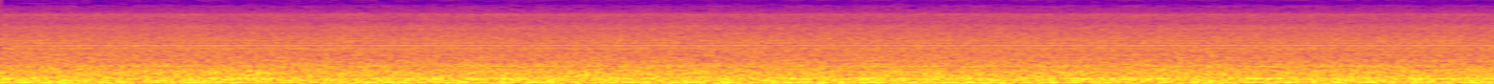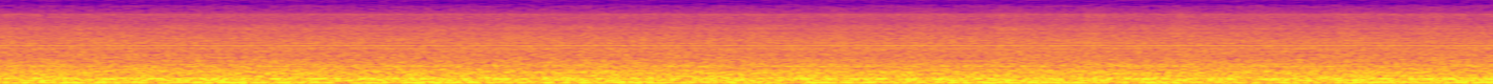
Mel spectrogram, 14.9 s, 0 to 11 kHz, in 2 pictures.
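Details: Dyna-Glo Pro 135,000 BTU forced air heater fired up after cleaning, air pump pressure spec 5.5 psi; constant even burner and fan roar with faint steady hum, no sputter or surging, running smoothly.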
